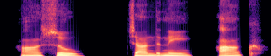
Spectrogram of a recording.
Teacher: जब स्वर बिना किसी अवरोध के नाक से उच्चारित हो तब इसे अनुनासिक या चंद्रबिंदु कहते हैं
